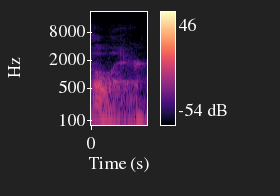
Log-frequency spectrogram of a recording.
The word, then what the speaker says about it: Helaire: I'm going with Helaire. I think it's a good in between. – You took French, so you would. – Yeah, that's exactly how a French person would pronounce it.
